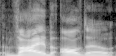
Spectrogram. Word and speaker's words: Vibaldo: sex product the vibaldo the vibaldo pronounced Vibe Aldo doesn't just include your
